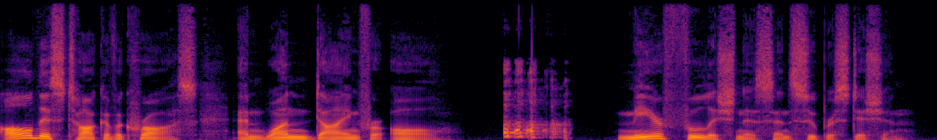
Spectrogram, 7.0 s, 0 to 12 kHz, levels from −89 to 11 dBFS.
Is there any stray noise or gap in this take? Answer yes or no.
yes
